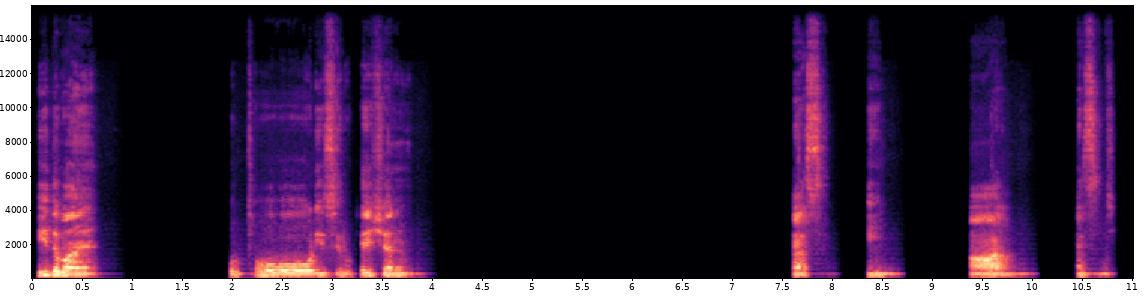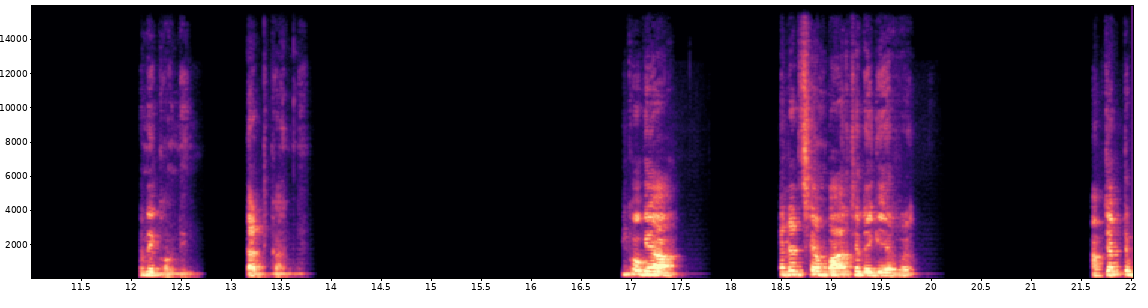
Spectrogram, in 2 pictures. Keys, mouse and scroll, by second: 4.7 right click, 5.7 click, 11.4 1, 13.1 click, 18.3 Tab, 19.1 right click, 20.4 Tab, 21.0 click.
